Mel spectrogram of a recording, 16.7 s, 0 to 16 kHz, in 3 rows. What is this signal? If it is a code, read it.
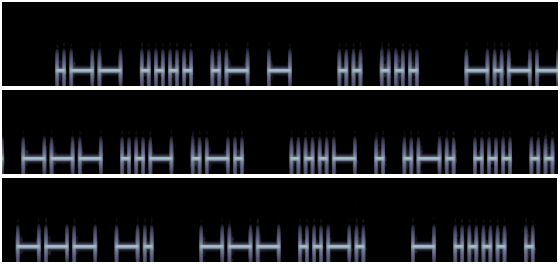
Morse code, heard as a keyed tone, about 17 wpm, 700 Hz. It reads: WHAT IS YOUR VERSION OF THE
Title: Sentences from Top 1400 Words 17wpm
